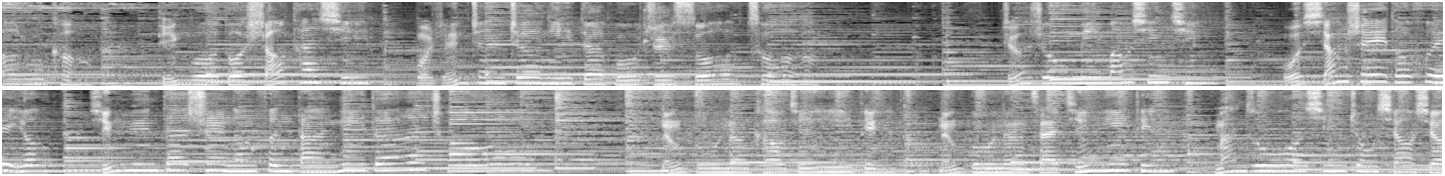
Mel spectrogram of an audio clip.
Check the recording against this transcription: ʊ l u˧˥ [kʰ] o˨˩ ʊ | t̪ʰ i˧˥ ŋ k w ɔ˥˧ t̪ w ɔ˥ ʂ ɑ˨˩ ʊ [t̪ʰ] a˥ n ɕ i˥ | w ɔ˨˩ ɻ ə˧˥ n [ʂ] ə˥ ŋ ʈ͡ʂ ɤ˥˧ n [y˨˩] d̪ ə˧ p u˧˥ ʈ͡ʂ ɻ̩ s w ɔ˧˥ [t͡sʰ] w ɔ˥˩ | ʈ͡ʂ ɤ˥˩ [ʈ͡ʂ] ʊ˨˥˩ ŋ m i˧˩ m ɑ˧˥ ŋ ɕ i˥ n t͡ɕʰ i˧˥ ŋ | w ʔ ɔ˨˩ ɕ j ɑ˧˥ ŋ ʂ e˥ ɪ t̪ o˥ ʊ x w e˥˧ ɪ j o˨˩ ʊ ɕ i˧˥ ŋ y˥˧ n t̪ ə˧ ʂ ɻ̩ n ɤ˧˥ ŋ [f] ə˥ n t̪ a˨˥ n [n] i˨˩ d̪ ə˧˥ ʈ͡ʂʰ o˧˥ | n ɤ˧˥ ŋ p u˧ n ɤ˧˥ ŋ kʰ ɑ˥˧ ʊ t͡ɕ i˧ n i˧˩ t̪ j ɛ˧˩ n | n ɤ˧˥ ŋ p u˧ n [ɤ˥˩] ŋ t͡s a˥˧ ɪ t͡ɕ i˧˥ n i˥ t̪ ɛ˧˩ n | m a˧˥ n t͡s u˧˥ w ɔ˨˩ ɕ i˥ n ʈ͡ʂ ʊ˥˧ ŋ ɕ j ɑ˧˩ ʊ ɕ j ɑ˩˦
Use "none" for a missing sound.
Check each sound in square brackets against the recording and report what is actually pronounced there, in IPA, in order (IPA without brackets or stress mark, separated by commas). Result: kʰ, t̪ʰ, ʈ͡ʂ, i˨˩, t͡sʰ, ʈ͡ʂ, f, n, ɤ˧˥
